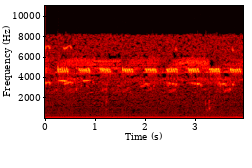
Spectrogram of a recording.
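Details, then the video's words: In eastern Botswana's wilderness at 2:30 am, 21 May 16, a cricket keeps up brisk, high, regular chirps, close to four per second, while a low continuous hum runs underneath. "1 Hour cricket sound"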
